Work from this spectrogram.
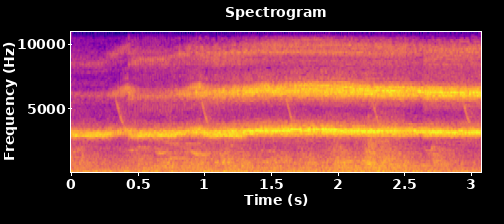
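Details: Common cicada calling, captured in the field with shotgun microphones and a Zoom F3 recorder: a loud, sustained high whine broken by quick downward-sliding flicks about every half second, steady and insistent.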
